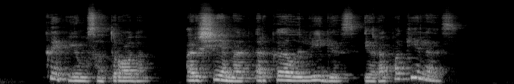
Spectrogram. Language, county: Lithuanian, Šiauliai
